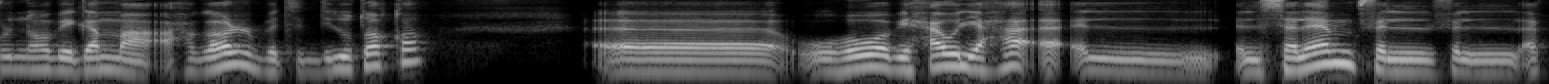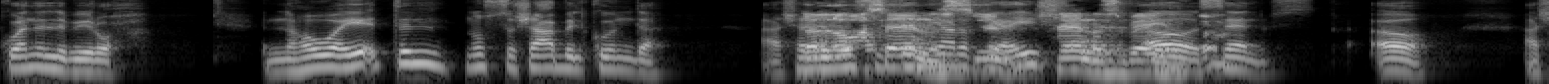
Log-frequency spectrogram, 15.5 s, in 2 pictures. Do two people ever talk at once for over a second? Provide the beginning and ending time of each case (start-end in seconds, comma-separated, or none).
11.8-14.0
